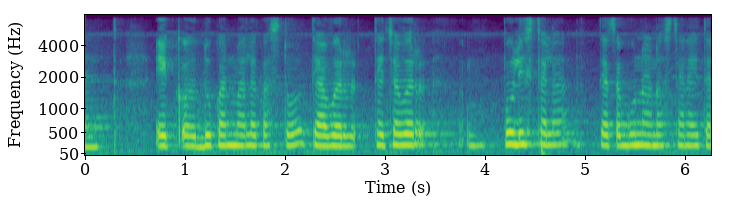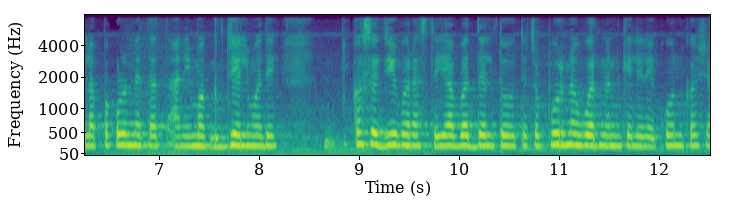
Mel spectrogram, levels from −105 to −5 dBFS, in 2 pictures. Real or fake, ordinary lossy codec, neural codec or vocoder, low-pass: real; MP3, 48 kbps; none; 7.2 kHz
